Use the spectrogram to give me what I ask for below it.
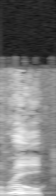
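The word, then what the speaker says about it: roux: I go remember a rue is simply butter and flour mixed together so that you can use it as a thickening agent.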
